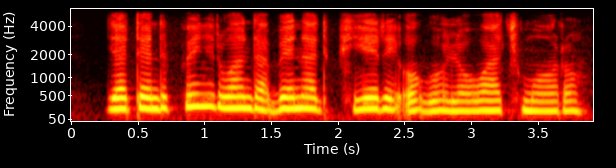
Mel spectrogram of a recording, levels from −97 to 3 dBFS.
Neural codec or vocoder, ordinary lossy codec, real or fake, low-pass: none; none; real; 5.4 kHz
